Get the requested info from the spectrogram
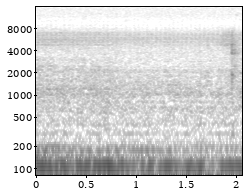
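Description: A steady low background hum, with no other sound standing out.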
